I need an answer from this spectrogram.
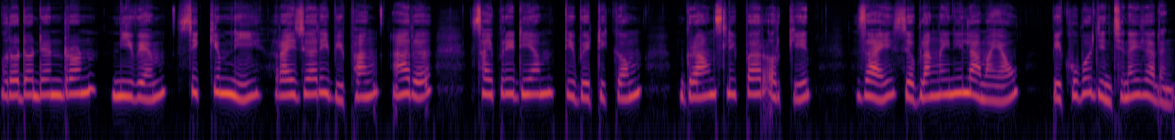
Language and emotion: Bodo, neutral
